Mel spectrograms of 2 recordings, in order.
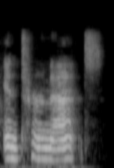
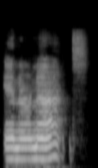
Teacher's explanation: there is a situation where the T becomes silent in some specific words like international and internet.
